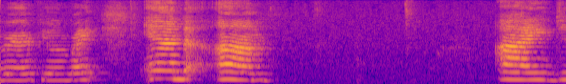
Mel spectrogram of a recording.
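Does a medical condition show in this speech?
Yes: cerebral palsy.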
